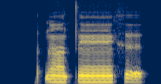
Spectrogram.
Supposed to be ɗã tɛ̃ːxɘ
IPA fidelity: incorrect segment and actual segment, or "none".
none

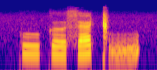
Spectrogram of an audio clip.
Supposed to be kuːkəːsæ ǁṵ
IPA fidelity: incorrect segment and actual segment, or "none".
none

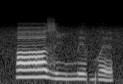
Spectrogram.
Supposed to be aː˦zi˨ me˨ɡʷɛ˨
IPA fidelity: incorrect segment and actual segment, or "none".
none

